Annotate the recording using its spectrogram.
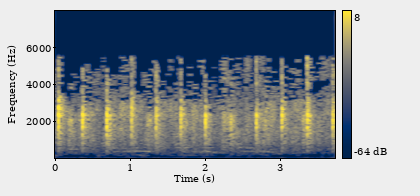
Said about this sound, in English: Thank you, Jesus. And why don't we give the Lord a hand clap of praise and thanksgiving in advance right now.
